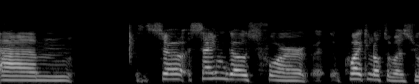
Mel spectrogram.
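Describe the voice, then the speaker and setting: Ordinary pitch variation in a dry, close sound with no echo, with a Norwegian accent. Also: woman. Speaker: panelist. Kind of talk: panel discussion. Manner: halting.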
